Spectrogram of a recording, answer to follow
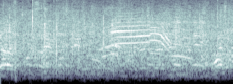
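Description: Young children's high-pitched voices shouting and calling out across a football pitch, several overlapping, with one longer held call about a second in.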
